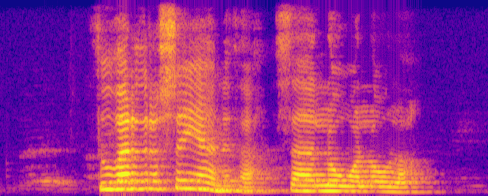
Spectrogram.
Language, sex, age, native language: Icelandic, female, 12, Icelandic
